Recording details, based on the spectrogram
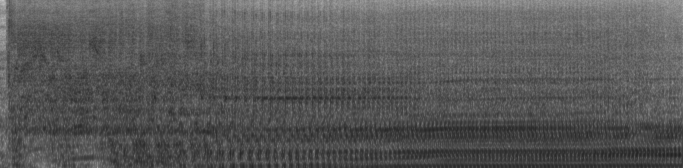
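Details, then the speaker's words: Small Volvo marine diesel in a sailboat, restarted after its clogged cooling water passages were cleared of sea debris: it cranks, catches quickly and settles into a steady, even idle with no misses or knocks; it now runs and cools better. "this engine is definitely feeling a lot better now than what it was when it first came in here now it's cooling better so"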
